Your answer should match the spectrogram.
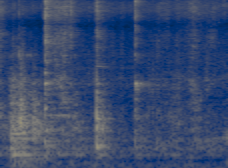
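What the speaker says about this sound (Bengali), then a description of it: "বন্ধুরা এই মশলাটা আমার কষাতে শুরু করেছি।" Spice masala being stir-fried in a pan for soya chunk curry, with three sharp scraping strokes of a spoon against the metal over a soft, steady sizzle.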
